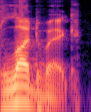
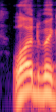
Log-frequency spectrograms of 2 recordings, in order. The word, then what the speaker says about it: Ludwig: caveat in there of we're talking about the American pronunciation of a lot of these. I do have a few we'll get to later, premier, but I'm talking about usually how it's pronounced in America, where if you're in Germany or something and you're going Ludwig, good on you.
